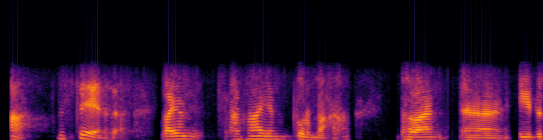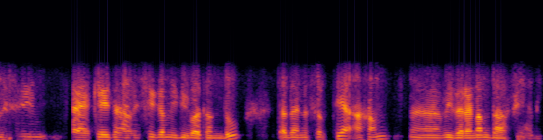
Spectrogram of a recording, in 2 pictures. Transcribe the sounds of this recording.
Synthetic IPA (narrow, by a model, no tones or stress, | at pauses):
aː | nist̪eːjɐsa̰ | ʋɐjɐmsaːɦaːjɐmpuɾmɐɦɐ | bʱɐʋaːn | kiːd̪ɾɐʃiːmpaːkeːd͡ʒaːʋɐʃjɐɡɐmid̪iʋɐd̪ɐnd̪ut̪ɐd̪ɐnusɾt̪jɐʔɐ̰ɦɐm | ʋiʋɐɾɐɳɐmd̪aːsjaːni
